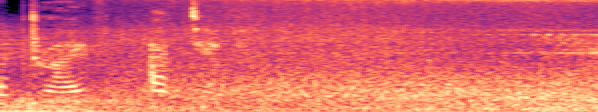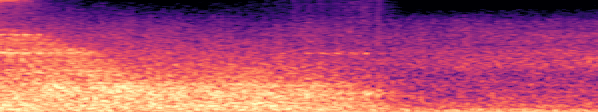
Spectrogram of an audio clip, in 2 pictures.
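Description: A spaceship arrives with a rushing whoosh.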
